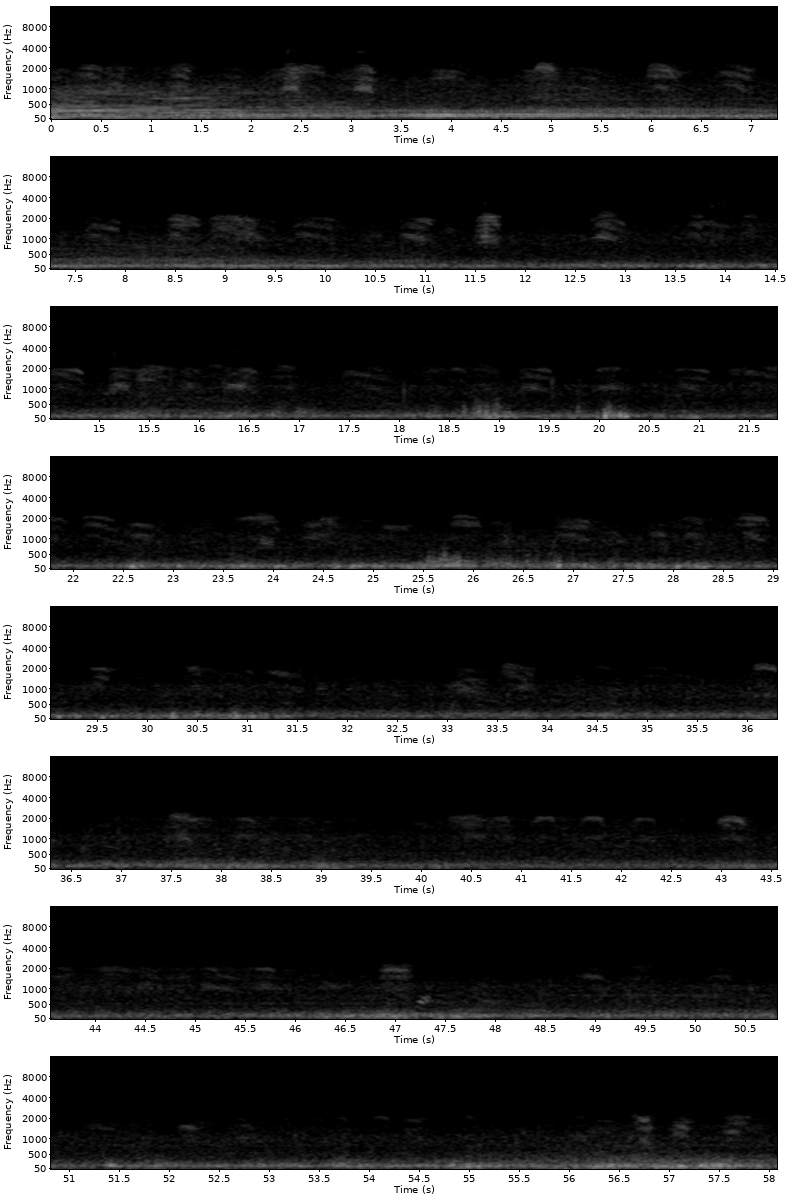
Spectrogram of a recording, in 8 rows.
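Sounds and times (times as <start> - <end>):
birds calling: 2.2 - 11.8, 51.2 - 58.0.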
